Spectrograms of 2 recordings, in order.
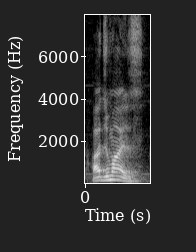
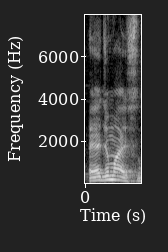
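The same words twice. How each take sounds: The two takes are said the same way.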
